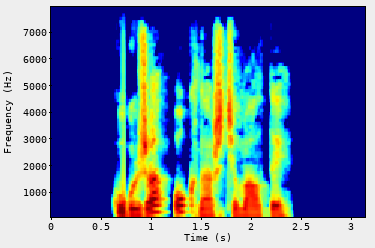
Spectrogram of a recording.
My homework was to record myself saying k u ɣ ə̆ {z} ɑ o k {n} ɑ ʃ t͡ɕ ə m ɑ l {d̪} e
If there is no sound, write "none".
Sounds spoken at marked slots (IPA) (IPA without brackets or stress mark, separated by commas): ʒ, n, t̪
